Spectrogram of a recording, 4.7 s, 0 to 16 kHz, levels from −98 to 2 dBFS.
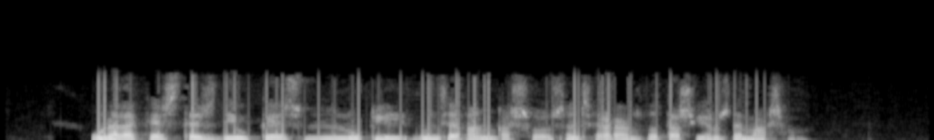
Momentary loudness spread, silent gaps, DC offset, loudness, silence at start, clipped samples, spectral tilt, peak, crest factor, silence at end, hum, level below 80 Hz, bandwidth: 7 LU; none; under 0.1%; -21 LUFS; 0.45 s; under 0.1%; -7 dB/octave; -4 dBFS; 18 dB; 0.65 s; none; -46 dBFS; 7.8 kHz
